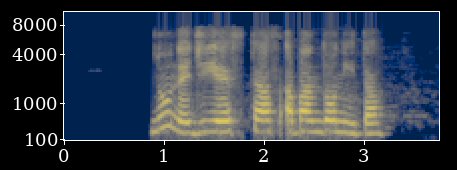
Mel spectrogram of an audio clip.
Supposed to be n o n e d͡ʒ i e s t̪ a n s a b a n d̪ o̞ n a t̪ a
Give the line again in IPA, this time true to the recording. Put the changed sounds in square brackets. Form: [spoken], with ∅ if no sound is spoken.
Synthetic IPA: n [u] n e d͡ʒ i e s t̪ a [∅] s a b a n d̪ o̞ n [i] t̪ a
